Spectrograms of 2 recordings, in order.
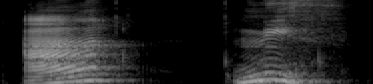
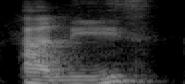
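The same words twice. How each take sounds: First: "anís" as A... NÍS, drawn out; slow, emphatic "anís" with the final syllable punched; stress on last syllable. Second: Said in the usual way. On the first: Shown as a demonstration. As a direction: split "anís" in two, pitch leaping on NÍS. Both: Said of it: "está en la última sílaba".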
